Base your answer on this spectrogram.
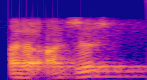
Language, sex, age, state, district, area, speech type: Nepali, male, 18-30, West Bengal, Darjeeling, rural, conversation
